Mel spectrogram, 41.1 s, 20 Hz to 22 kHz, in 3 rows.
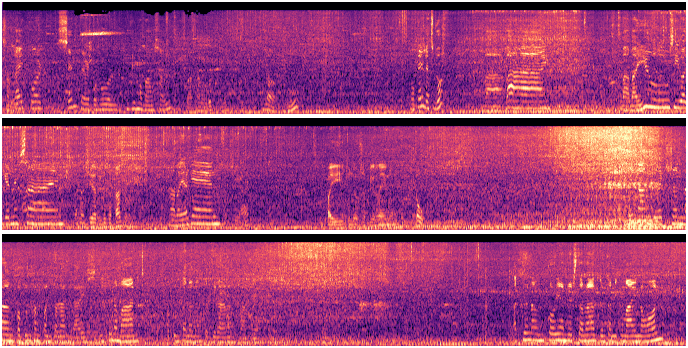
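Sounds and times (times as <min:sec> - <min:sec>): motor vehicles rumbling: 0:00.0 - 0:41.0
street traffic engines: 0:00.0 - 0:41.0
vehicle passing close: 0:20.2 - 0:29.8.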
